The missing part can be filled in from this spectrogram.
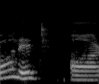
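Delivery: plain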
